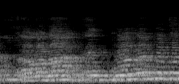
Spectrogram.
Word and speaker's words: রমাদান: 2 নম্বর, এই রমজানের উচ্চারণের বিষয়ে একটা আমি কোরআন শিরোষক এটা একটা কথা বলবো। এটা রমাদান মিমের উপর জবর, আবুল সাহেবরা ওলামায়ে কেরাম জানেন মিমের উপর জবর, আল্লাহ শহরে রমাদান, রমজান না রমাদান।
